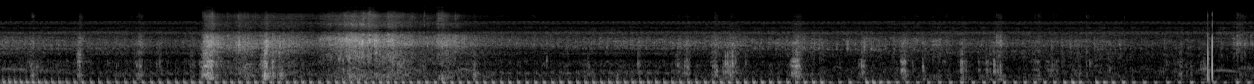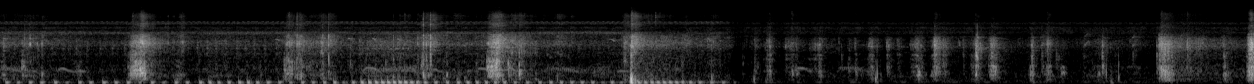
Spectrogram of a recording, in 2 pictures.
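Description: Sharp cracks and leafy rustling as a long-handled pole sickle cuts oil palm fronds high in the crown and they come down, the loudest cracks several seconds apart. Under it runs a steady low engine hum that stops abruptly about 20 seconds in, followed by lighter crackling.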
